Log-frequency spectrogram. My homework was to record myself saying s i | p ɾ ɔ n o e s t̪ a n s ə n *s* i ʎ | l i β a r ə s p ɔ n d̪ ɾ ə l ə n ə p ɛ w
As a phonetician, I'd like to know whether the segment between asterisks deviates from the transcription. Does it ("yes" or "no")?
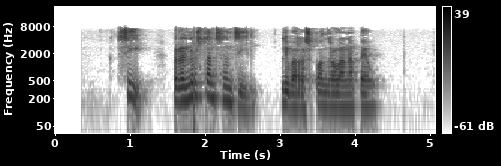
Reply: yes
